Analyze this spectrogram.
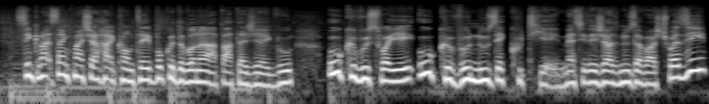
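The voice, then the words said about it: British accent speaking French. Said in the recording (French): “ton accent. Depuis le temps que tu es en France, tu le travailles ton accent, tu le fais exprès. ... De British One.”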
